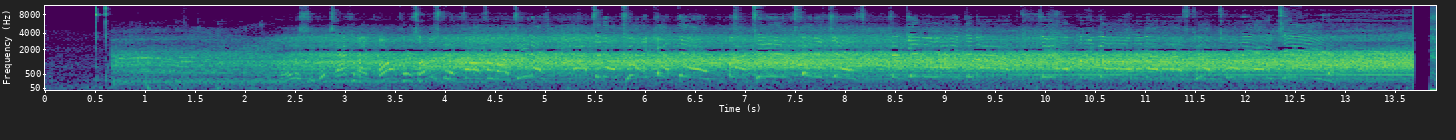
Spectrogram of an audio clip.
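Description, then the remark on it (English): A crowd of almost 73,000 at Mercedes-Benz Stadium erupts after the first goal of the MLS Cup soccer match. The roar swells within a couple of seconds into a loud, sustained wall of cheering and shouting voices with scattered sharp whistles. “What you just heard was a recording from the first goal scored by Josef Martinez in MLS Cup in front of”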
